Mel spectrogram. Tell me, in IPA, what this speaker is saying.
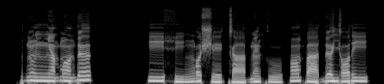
ɗ ũ˧ ɲ ã˧ ɓ ɔ̃˧ ɗ ə˦ | iː˧ h iː˨ ŋ ɔ˦ ʃ eː˨ k aː˨ ɓ ɛ̃˧ k u˨ | ɔ̃˦ p aː˨ ɗ ə˧ j ɔ˨˦ ɾ i˧

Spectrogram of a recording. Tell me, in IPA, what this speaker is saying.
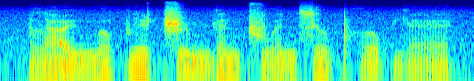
l a̰˨˩ ɪ̯ n̪ ɤ˥˩ p i˥ ʈ͡ʂ ɻ̩˨˩ m ɥ ɛ˥˩ n ʈ͡ʂ w ə˧˥ n s ɹ̩˥˩ pʰ ɤ̰˨˩ p j ɛ˧˥

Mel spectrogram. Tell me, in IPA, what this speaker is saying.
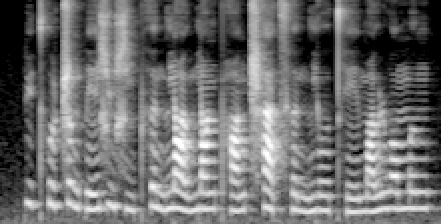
p y˥˨ t̪ʰ u˥˨ ʈ͡ʂ ɤ˥˨ ŋ p e˨˦ ɪ̯ ɕ y˥˨ ɕ i˨˩ pʰ ə˥˨ n l j ɑ˥˨ ʊ̯ n̪ j ɑ˦ ŋ pʰ ɑ˨˦ ŋ ʈ͡ʂʰ ä˥˨ t͡sʰ ə˥˨ n l j o˦ ʊ̯ t̪ʰ e˨˦ ɪ̯ m ɑ˨˦ ʊ̯ ɻ w ɔ˦ m ɤ˦ ŋ

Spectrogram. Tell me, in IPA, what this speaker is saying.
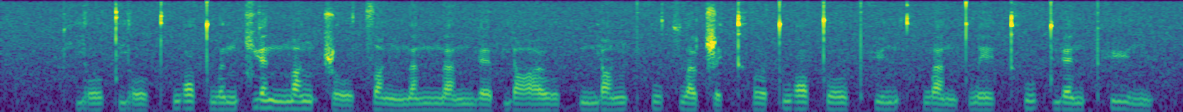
pʰ j o˧˥ ʊ̯ t̪ j o˨˩ ʊ̯ kʰ w ɔ˥˩ t̪ w ə˧˥ n t͡ɕ ɥ ɛ˥˧ n n̪ ɑ˥˩ ŋ ʈ͡ʂ o˨˩ ʊ̯ t͡s ɑ˥˩ ŋ n̪ a˥ n n̪ ä˧˥ n̪ ɥ ɛ˧˥ p j ɑ˥ ʊ̯ | n̪ j ɑ˥ ŋ pʰ u˥˧ t͡s w ä˥˩ ʈ͡ʂ e˩ ɪ̯ kʰ ɤ˧˥ t̪ w ɔ˥ t̪ o˧˥ ʊ̯ pʰ y˧˥ n kʰ w a˨˩ n t̪ w e˧˥ ɪ̯ kʰ u˥˧ t̪ ɥ ɛ˥˧ n pʰ y˥˩ n

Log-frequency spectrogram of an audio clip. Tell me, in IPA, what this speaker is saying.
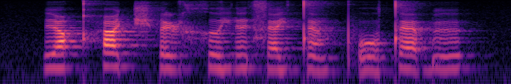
e qʰ ɛ t͡ʃʰ ɛ ɭ x ə j ɾ ẽ s æ j t æ̃ v pʼ o t æ ɓ ø

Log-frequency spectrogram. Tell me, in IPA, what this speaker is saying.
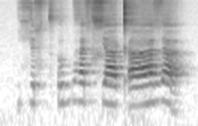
ç œ ɬ t͡sʼ ʊ bʱ a ɬ ɕ aː kʼ aː ɮ a

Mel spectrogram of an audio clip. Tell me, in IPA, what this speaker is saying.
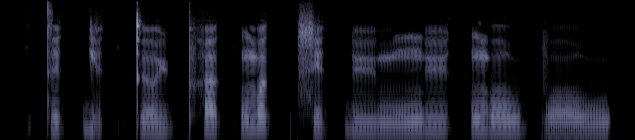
t̪ ɪ˧ k̚ j ɪ˨ k̚ t̪ ɵ˧ ɥ pʰ ɐ˧ k̚ m ɐ˥ k̚ s ɪ˨˥ k̚ yː˧ m ŋ yː˥ k̚ m o˥ w p o˨˥ w

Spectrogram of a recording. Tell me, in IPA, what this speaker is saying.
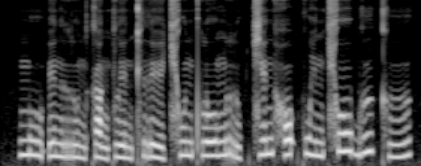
m uː˧ ʔ e˧ n r u˩˦ n k a˩˦ ŋ k l e˩˦ n kʰ r eː˨˩ t͡ɕʰ u˧ n pʰ l oː˦˥ ŋ r u˨˩ k̚ t͡ɕ e˥˩ n h ɔ˦˥ ʔ k w i˧ n t͡ɕʰ oː˥˩ b ɯː˥˩ kʰ ɯː˦˥

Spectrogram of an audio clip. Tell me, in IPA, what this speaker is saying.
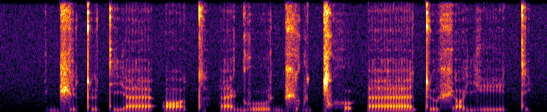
d͡ʒ i tʷ i t j æː ʔ ɒ t | æ ɡ uː d͡ʒ o ɡ ǀʰ o ʔ æː t u ʃ ɒ j iː t

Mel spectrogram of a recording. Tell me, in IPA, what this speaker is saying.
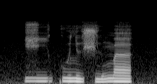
ɣ iː˨ kʷ ɨ˧ l ɨ˨ ʃ ɨ˨˦ m a˧

